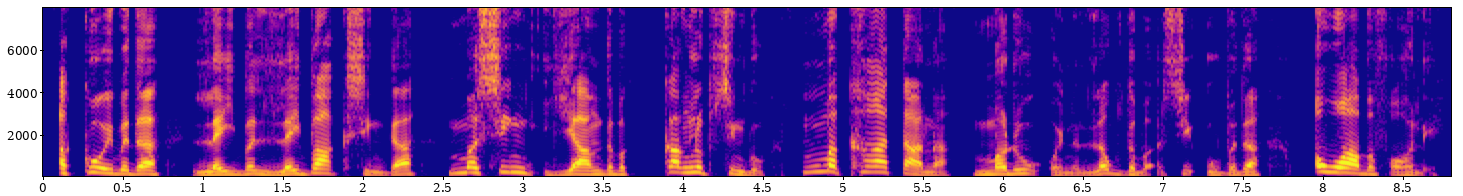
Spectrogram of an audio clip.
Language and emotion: Manipuri, angry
